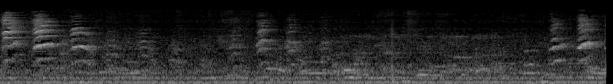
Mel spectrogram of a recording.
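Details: A short-haired black-and-tan Chihuahua puppy, small and described as a bit timid until it adapts to a space, gives a few high, squeaky yips, then falls quiet before yipping again.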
